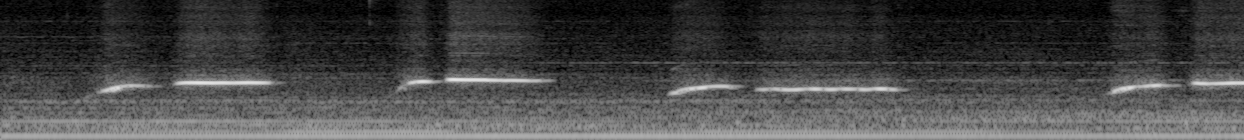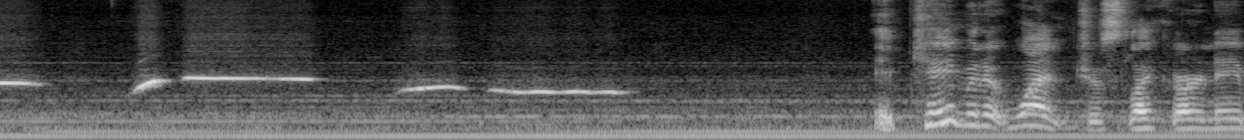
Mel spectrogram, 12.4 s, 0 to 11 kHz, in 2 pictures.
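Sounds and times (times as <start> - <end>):
faint low hum: 0.0 - 12.4
eerie human whistling a slow tune: 0.5 - 1.4, 2.0 - 4.6, 5.5 - 9.4
speech: 10.6 - 12.4.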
